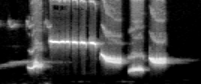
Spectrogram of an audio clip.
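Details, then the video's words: Tledekan gunung singing a short, loud phrase of high, clear whistled notes: a thin sustained whistle broken into quick pulses, then lower slurred notes swinging up and down, lasting about two seconds. "tledekan gunung"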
